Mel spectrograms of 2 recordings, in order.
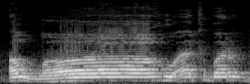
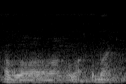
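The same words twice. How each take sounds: First: It is said clearly and audibly, with energy. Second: It is said weakly and lazily, without energy. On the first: The speaker calls it right. "kita mesti sebut Allahu Akbar" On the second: The speaker calls it wrong. "nak sebut Allahu Akbar takbiratul ihram tu pun malas"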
